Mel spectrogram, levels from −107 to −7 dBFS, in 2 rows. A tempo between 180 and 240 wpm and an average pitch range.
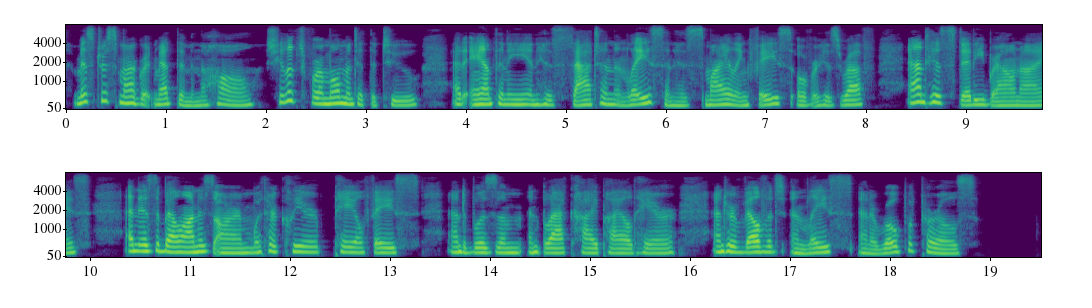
Yes: average, 190 wpm; average, 3.4 semitones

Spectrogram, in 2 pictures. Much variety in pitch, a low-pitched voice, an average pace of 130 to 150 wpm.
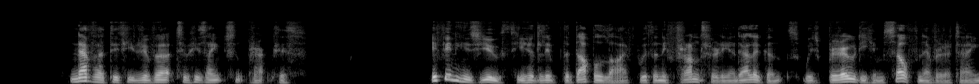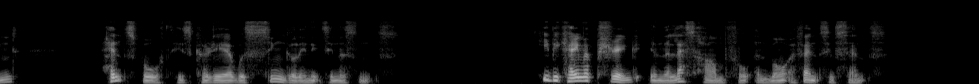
No: average, 4.2 semitones; very low, 95 Hz; average, 145 wpm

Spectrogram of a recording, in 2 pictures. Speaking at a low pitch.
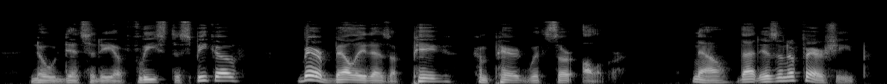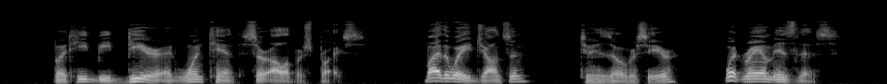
Yes: low, 100 Hz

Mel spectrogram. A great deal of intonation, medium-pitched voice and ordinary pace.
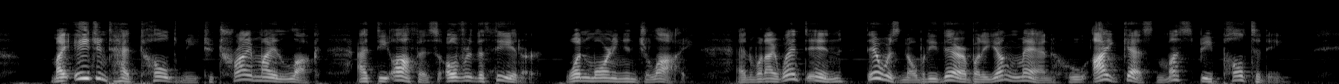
Yes: wide, 6.8 semitones; medium, 145 Hz; average, 170 wpm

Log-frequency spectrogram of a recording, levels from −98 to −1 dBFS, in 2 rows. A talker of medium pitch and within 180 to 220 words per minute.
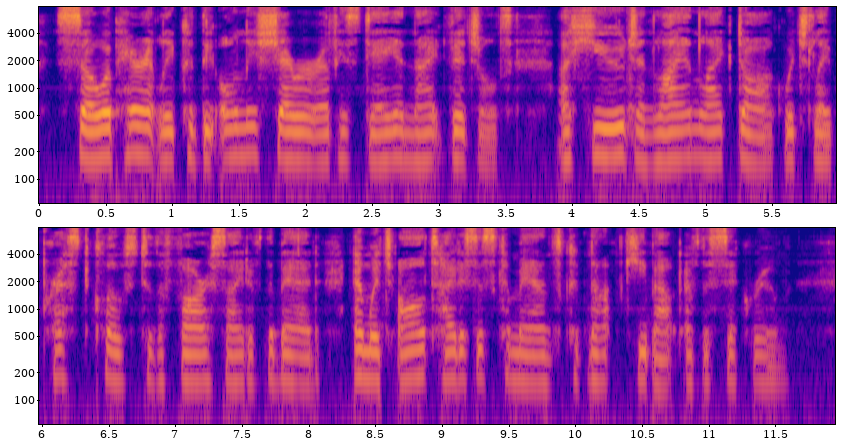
Yes: medium, 165 Hz; fast, 205 wpm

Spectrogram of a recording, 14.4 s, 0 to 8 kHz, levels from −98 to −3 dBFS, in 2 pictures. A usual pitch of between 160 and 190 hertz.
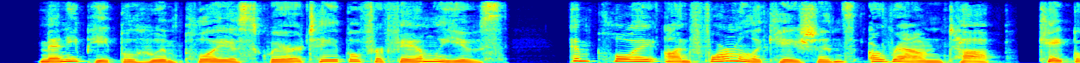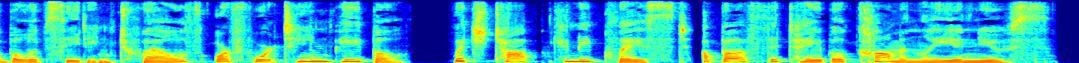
Yes: medium, 185 Hz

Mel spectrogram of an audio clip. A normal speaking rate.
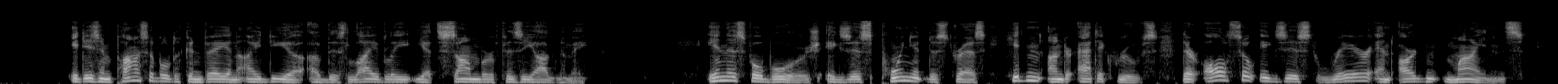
No: slow, 115 wpm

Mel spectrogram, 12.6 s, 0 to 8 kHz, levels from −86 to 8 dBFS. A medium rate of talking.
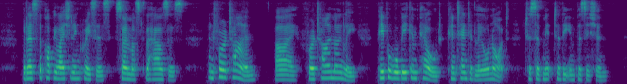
Yes: average, 150 wpm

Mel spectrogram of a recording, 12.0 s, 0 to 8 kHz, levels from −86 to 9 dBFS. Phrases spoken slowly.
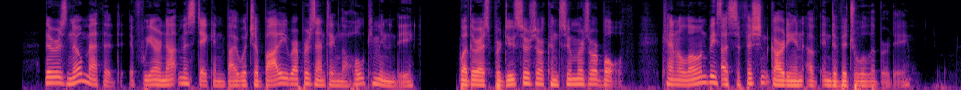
No: average, 165 wpm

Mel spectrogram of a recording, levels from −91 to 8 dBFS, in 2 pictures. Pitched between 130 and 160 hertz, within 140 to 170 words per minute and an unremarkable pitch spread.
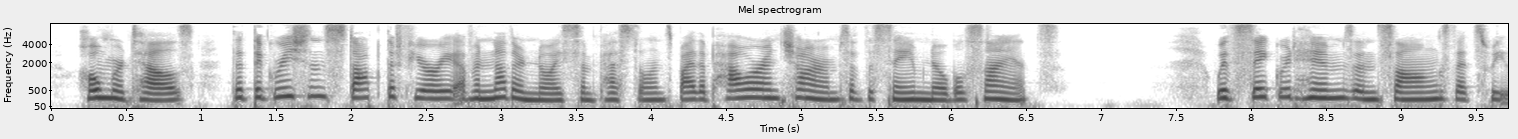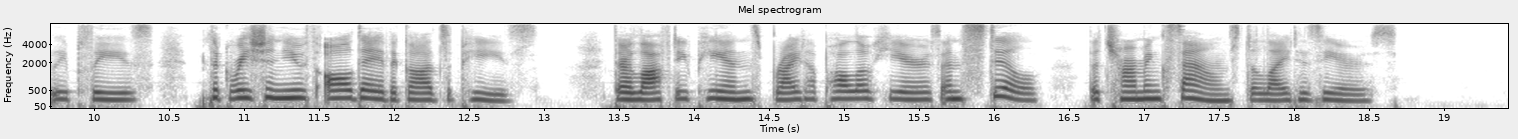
No: high, 220 Hz; average, 165 wpm; average, 3.2 semitones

